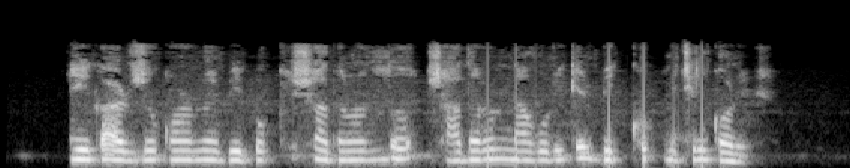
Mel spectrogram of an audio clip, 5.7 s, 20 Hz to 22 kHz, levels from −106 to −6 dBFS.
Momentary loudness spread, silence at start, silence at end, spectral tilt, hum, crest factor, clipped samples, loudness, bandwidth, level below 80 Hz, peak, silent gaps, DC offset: 7 LU; 0.45 s; 0.6 s; -5 dB/octave; none; 18 dB; under 0.1%; -20 LUFS; 7.8 kHz; -54 dBFS; -2 dBFS; none; under 0.1%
